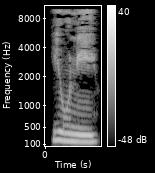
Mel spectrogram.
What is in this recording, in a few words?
June in German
